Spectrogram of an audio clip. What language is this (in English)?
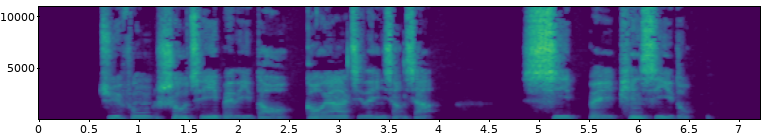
Chinese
